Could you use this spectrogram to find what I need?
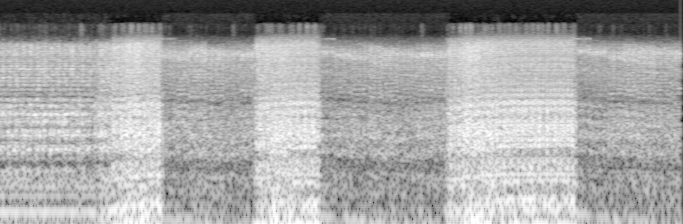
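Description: A diesel truck engine revs in short bursts.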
